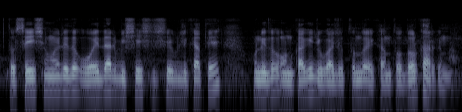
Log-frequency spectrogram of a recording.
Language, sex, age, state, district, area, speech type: Santali, male, 45-60, West Bengal, Malda, rural, spontaneous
